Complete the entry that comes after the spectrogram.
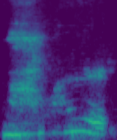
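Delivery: breathless whispered amazement; dad whispering in disbelief; stunned whisper. A narrator's reading. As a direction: barely breathe it out. Father stunned by the crow.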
